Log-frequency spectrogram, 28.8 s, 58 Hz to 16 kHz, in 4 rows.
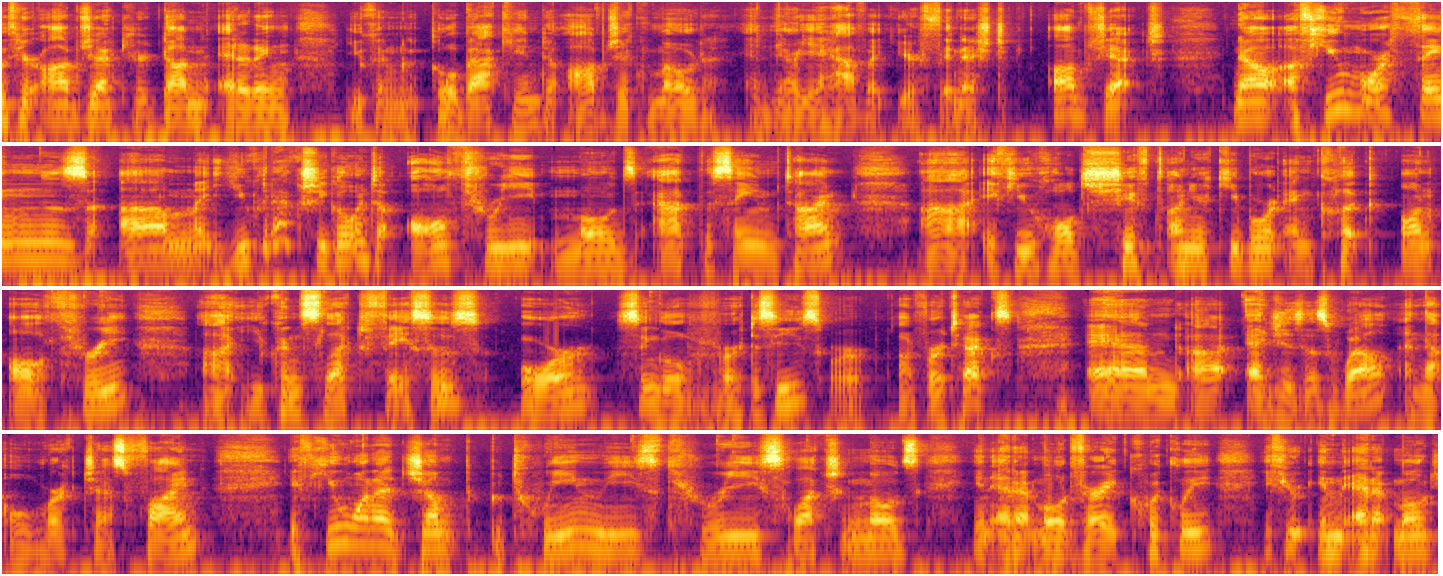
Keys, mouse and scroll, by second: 2.3-5.3 drag, 7.1 Tab, 13.8 shift+click, 14.8 shift+click, 15.9 click, 17.5 click, 20.5 click, 24.7 click, 25.1 click, 25.6 click.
